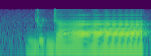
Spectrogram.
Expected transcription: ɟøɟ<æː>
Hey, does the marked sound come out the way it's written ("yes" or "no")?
yes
